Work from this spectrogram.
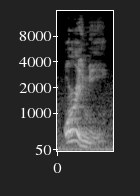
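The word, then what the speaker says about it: Aurigny: of two locations for orini that's the what i believe the french pronunciation for the company that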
